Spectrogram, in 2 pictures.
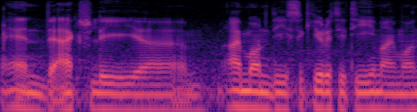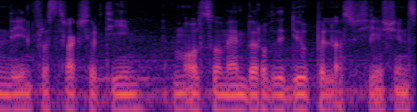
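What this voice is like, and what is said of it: Egyptian accent. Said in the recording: “originally from Egypt. That's why you have an accent there.”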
